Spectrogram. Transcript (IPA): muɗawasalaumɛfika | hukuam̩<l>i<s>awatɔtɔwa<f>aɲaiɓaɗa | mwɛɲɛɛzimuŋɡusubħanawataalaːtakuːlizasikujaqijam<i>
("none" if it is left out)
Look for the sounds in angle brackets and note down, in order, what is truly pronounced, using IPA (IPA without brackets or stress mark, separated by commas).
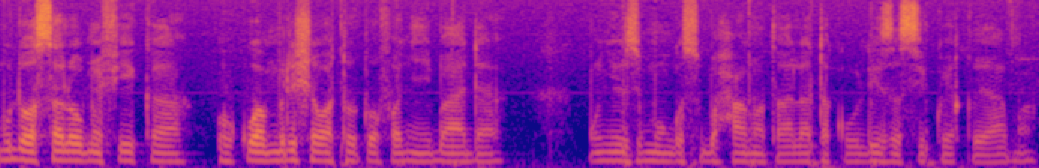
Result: ɾ, ʃ, f, a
